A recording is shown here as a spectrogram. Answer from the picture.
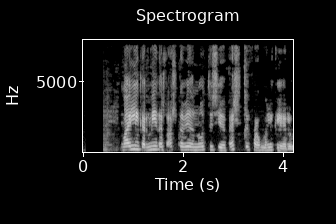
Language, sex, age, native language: Icelandic, female, 40-49, Icelandic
